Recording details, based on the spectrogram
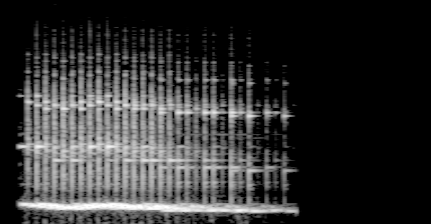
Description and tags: A marimba with multiple effects applied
